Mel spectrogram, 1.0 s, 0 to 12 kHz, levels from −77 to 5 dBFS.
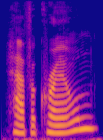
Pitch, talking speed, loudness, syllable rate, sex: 220 Hz, 175 wpm, -16 LUFS, 4.1 syllables/s, female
